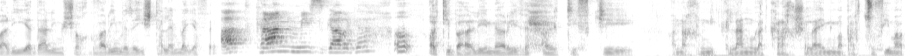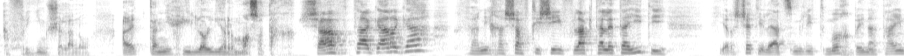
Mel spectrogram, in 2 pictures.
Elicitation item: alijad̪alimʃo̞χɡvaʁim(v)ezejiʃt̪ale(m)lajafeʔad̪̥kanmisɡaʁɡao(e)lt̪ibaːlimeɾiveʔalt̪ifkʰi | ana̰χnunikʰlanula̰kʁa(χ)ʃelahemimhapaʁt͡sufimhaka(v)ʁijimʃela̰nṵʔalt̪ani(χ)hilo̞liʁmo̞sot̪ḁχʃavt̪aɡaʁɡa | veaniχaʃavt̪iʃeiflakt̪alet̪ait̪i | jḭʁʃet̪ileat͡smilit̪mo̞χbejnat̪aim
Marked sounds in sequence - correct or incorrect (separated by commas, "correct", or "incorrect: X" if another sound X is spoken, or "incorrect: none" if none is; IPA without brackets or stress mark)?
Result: correct, correct, incorrect: a, correct, incorrect: f, correct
